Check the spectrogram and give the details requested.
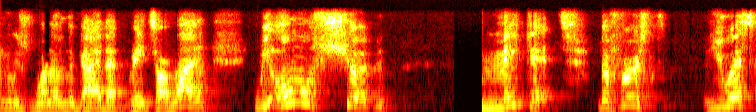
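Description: A man's voice: high voice, pushed and bright, husky, muffled recording. A man from Switzerland, a winemaker speaking passionately and emphatically on a panel. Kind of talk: panel discussion.

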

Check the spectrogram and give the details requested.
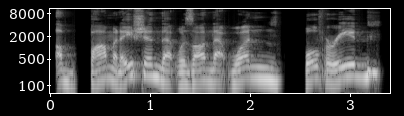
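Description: A podcast co-host chatting casually about reviews, often repeating and restarting words in a halting way. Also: medium pitch.

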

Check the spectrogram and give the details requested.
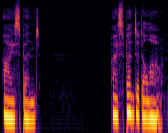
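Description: Woman as guarded, hesitant woman, slow-spoken. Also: low voice, steady tone, over music. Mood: reluctant, vulnerable. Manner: hesitant, apologetic. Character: Emily, guilty, guarded, shy woman.

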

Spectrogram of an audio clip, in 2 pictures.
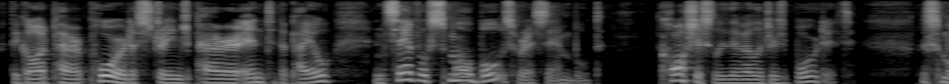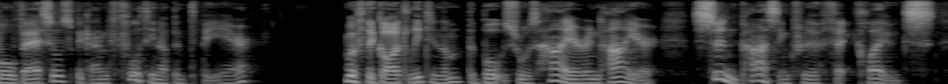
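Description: A man with a mid-pitched voice hosts a gaming podcast in a casual, conversational style. The recording is a little dull and lo-fi. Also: lively intonation, brisk. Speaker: podcast host. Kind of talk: casual game walkthrough chat, some reading aloud.

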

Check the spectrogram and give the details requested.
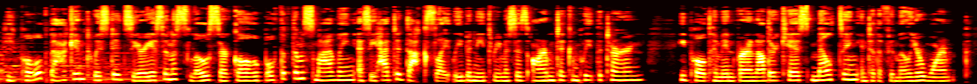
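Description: A woman reading fiction aloud as a scripted narration, with a husky, breathy voice and a soft, gentle storytelling manner. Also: medium pitch, fairly even intonation, moderate pace, soft background music. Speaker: podfic reader.

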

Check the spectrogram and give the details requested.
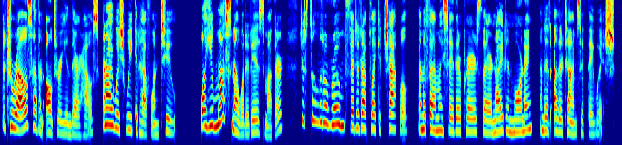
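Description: A woman lifts her voice into an eager, headstrong little girl from an old-fashioned storybook, high and pleading, bouncing up and down in pitch. The reading is dry and close, with no room sound. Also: fairly quick, no echo. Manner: excited, pleading, scornful.

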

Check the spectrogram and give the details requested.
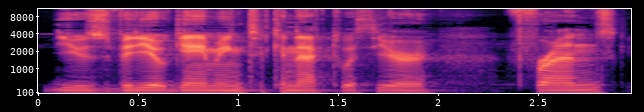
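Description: A man's voice: deep voice, completely flat delivery, a little slow, smooth. A man in his thirties casually co-hosting a conversational podcast. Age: 30s. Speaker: podcast co-host.

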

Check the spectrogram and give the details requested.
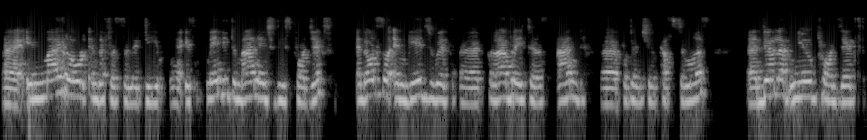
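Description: A woman who heads a research facility introduces herself on a panel in a steady way, with many "uh" fillers. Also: mid-range voice, dull audio. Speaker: head of a drug discovery facility.

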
